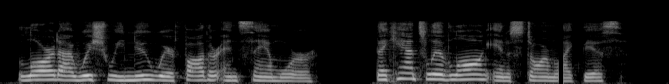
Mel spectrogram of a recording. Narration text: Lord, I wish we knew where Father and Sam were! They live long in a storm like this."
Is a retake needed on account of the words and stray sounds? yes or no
yes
